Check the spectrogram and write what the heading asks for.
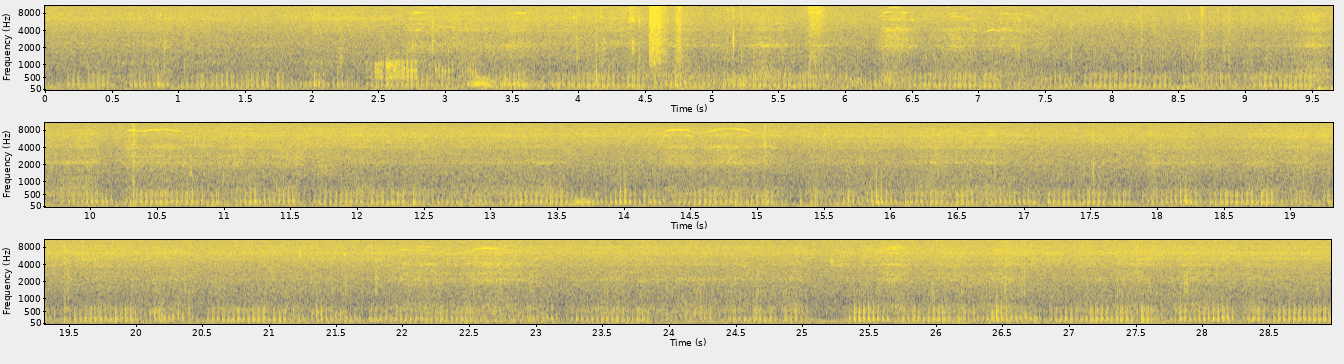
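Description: Domestic cat purring steadily in a slow in-and-out pulse while kneading a plush bed. One brief click about four and a half seconds in.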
